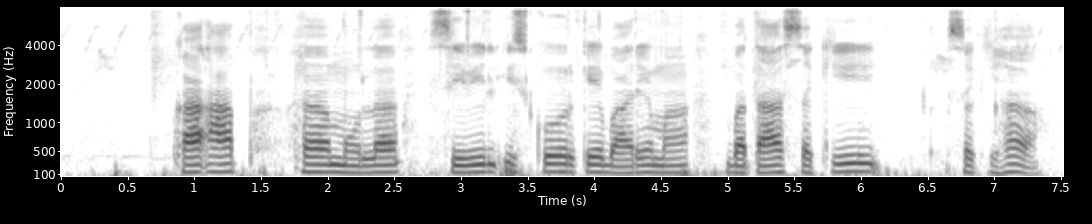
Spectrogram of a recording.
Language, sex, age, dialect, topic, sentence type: Chhattisgarhi, female, 56-60, Central, banking, statement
